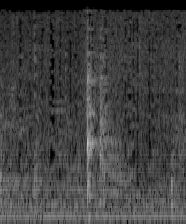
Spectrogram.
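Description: Food sizzling on a diner's flat-top grill, with a sharp clink about a second in.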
